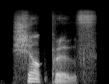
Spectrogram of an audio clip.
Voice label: "shockproof", British

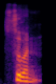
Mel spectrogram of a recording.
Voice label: "sewen", Indian

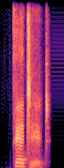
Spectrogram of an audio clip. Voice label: "fetid", Indian

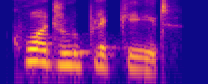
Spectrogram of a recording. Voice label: "quadruplicate", Indian

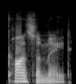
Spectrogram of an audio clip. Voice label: "consummate", American

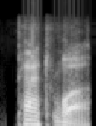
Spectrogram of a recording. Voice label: "patois", American

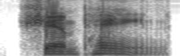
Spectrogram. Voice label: "champaign", American

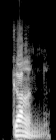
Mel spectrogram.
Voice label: "gun", American

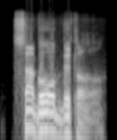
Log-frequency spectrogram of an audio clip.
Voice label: "suborbital", British

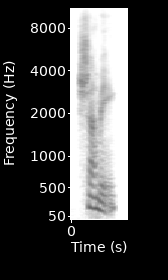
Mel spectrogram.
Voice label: "shammy", Indian

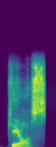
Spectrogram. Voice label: "chaos", Indian

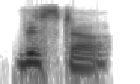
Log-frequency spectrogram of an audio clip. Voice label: "vista", Indian

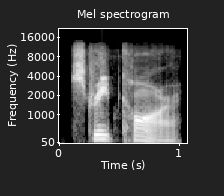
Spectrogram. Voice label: "streetcar", American

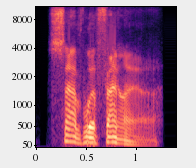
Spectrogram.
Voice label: "savoir faire", British

